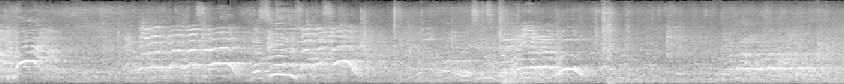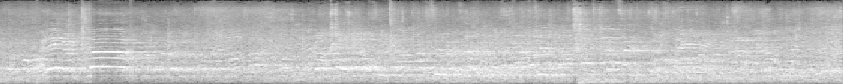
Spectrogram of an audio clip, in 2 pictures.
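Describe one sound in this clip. A crowd of spectators shouts and cheers in an echoing arena.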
